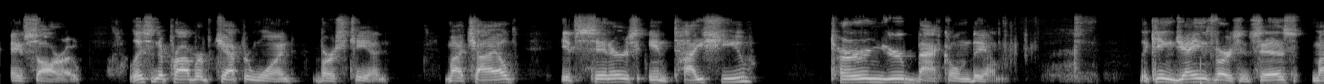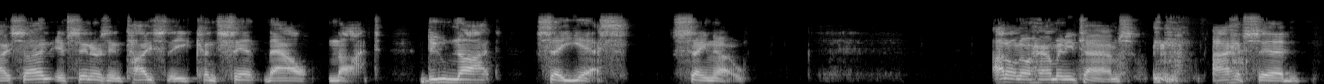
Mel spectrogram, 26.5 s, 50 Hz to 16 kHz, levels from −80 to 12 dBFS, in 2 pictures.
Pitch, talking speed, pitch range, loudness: 135 Hz, 110 wpm, 110-150 Hz, -15 LUFS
